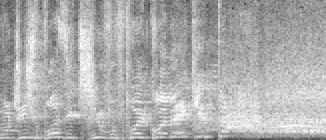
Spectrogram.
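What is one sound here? A young man raps rapidly into a microphone over loudspeakers.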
